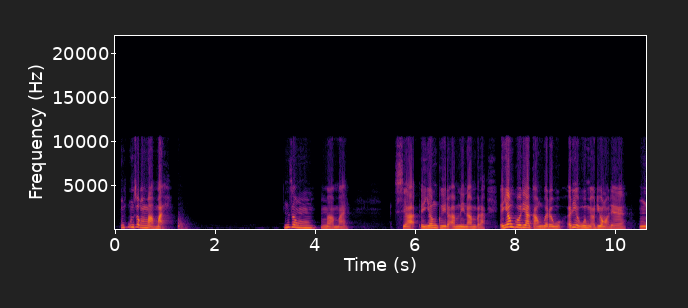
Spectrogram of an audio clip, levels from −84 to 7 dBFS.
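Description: Speech carries 4-bit ADPCM compression throughout: a gritty hiss that rises and falls with loudness, unlike steady background hiss, and no content above 10.7 kHz, which points to a sample rate near 22 kHz at 4 bits per sample.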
